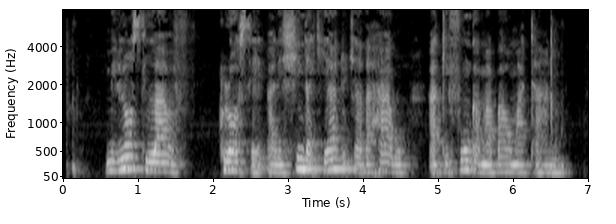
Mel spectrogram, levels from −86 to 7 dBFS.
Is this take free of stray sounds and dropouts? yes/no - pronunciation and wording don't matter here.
yes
